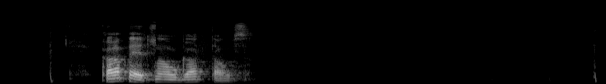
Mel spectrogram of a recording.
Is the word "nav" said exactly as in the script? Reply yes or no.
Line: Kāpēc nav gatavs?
yes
